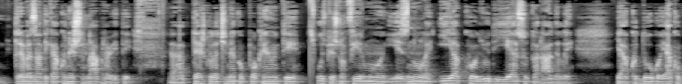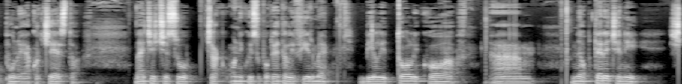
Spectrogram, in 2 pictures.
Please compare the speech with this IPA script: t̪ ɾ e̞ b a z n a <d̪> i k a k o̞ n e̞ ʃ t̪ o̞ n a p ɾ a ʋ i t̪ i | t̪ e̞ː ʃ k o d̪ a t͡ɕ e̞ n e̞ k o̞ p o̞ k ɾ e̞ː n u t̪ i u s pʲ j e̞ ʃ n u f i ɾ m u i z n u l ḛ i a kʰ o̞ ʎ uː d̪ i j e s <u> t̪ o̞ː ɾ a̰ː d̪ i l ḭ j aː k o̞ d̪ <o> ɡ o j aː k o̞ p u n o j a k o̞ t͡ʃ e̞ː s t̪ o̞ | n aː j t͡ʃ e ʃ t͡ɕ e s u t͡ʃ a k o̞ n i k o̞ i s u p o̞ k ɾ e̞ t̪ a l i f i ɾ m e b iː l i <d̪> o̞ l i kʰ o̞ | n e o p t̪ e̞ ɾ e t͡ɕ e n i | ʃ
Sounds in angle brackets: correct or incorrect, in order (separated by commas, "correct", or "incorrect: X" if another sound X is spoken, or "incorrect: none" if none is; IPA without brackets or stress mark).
incorrect: t̪, correct, incorrect: u, incorrect: t̪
